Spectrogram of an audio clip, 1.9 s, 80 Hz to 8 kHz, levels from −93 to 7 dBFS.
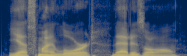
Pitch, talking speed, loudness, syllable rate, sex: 135 Hz, 190 wpm, -18 LUFS, 3.8 syllables/s, female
